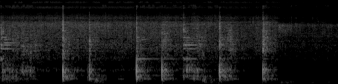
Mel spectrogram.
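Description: Chopped tomato and garlic cook in a pan for a fish curry, giving a soft sizzle. About seven sharp spatula scrapes and taps land in an irregular rhythm over the sizzle, close and fairly quiet.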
